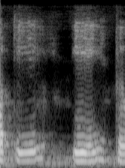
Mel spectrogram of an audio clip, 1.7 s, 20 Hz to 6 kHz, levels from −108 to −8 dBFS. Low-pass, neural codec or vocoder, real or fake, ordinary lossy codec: 5.4 kHz; codec, 32 kHz, 1.9 kbps, SNAC; fake; none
